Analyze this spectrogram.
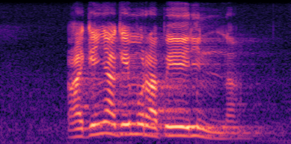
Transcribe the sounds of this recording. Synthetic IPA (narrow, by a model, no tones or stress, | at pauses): akʼɪɲakʼɪmʊɾapʼeːdin̩ːna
